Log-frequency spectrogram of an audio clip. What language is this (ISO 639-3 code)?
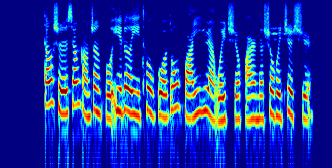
zho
